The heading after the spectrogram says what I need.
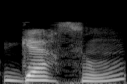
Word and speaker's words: garçon: Las letras doble S y el C con cedilla se pronuncia como el S español, por ejemplo, Garçon.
